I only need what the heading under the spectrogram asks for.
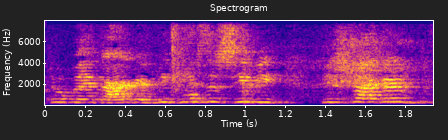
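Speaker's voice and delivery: high, mock nervous student voice.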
